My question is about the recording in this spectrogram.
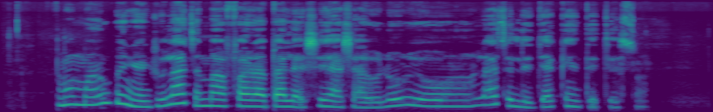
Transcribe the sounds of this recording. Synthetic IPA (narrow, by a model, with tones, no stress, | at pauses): mo˧mɔ̃˧ɾũ˦ɡ͡bi˦˨ɲ̃ã˨d͡ʒu˨˦la˦ti˧˦mãː˦˧˦fa˦ɾa˧ba˧lɛ˨ʃe˧˦a˨ʃa˨ɾo˨lo˨˦ɾi˦o˧ɾɾ̃ũ˧la˦ti˧le˨d͡ʒɛ˨˦kĩ˦n̩˨te˨te˨sũ˨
